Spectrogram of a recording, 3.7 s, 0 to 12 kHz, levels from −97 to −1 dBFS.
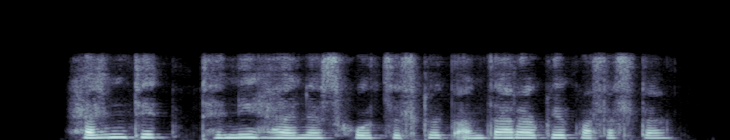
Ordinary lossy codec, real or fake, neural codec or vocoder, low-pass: MP3, 96 kbps; fake; codec, 16 kHz, 4.8 kbps, FACodec; 7.2 kHz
